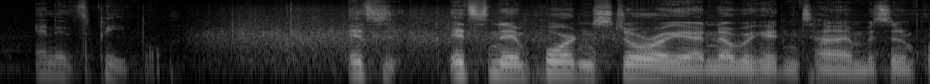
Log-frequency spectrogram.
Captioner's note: audience applauding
